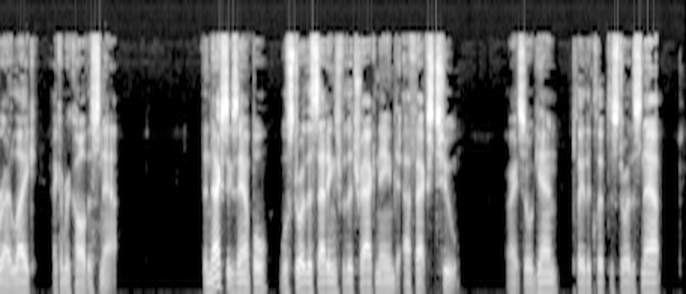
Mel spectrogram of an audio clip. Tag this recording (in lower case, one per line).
speech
